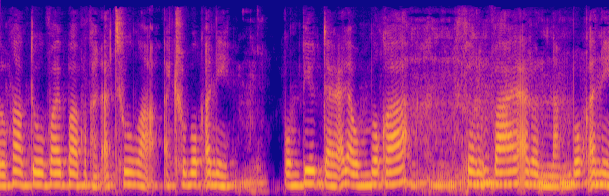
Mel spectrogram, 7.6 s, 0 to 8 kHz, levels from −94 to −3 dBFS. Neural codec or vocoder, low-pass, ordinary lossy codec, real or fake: codec, 16 kHz, 4.8 kbps, FACodec; 7.2 kHz; MP3, 48 kbps; fake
